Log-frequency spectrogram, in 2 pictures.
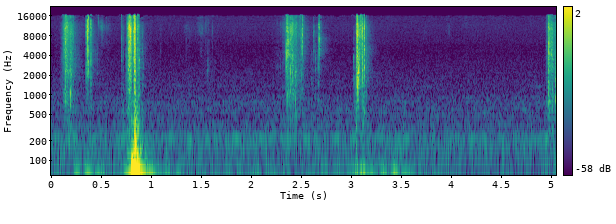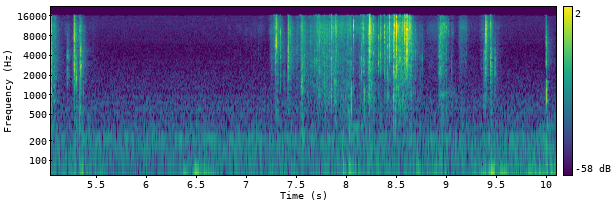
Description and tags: Paper Movement and Crumble
Paper, Movement, Crumble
